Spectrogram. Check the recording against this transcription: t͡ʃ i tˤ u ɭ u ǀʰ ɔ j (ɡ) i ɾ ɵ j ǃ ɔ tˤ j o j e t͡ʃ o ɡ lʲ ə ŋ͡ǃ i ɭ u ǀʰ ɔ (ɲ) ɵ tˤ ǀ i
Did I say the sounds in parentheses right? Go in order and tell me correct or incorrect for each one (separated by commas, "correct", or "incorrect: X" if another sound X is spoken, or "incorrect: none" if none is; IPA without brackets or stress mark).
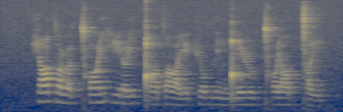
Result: incorrect: x, incorrect: j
